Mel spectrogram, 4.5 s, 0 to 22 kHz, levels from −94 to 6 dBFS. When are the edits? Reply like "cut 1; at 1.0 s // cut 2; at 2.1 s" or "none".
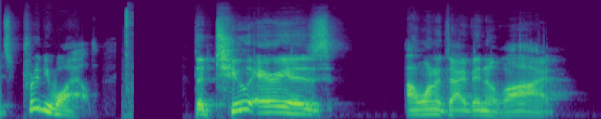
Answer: cut 1; at 0.9 s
